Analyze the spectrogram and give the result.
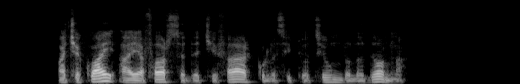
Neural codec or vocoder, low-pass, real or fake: none; 14.4 kHz; real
